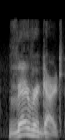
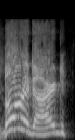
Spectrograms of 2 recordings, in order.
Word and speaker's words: Ververgaert: "How do you say it?" I said, "Ververgaert." He says, "Beauregard." "Dennis Beauregard has scored for Vancouver."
